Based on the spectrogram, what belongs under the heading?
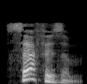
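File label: "sapphism", British English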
